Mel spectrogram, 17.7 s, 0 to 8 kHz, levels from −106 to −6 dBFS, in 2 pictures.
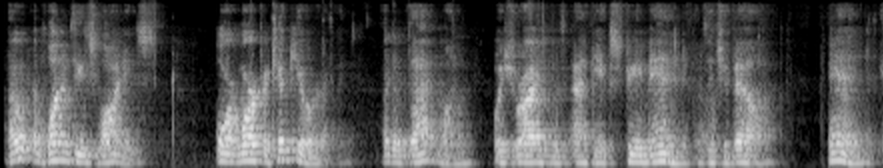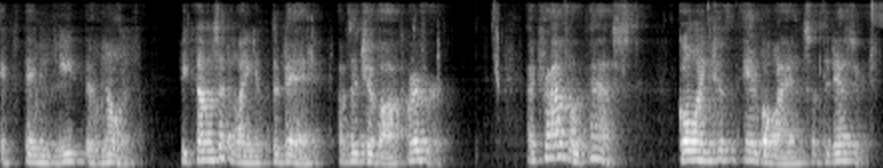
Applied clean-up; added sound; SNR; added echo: neural mask model DeepFilterNet 3.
